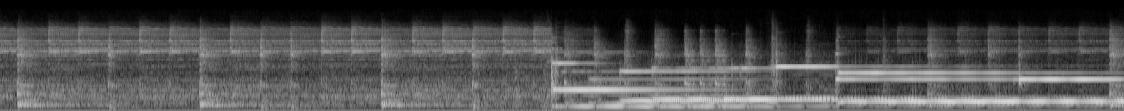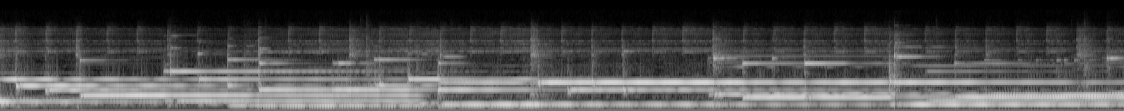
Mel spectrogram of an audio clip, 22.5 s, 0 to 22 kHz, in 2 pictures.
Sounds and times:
Marimba, xylophone: 0:05.5 - 0:22.4
Vibraphone: 0:05.5 - 0:22.4.

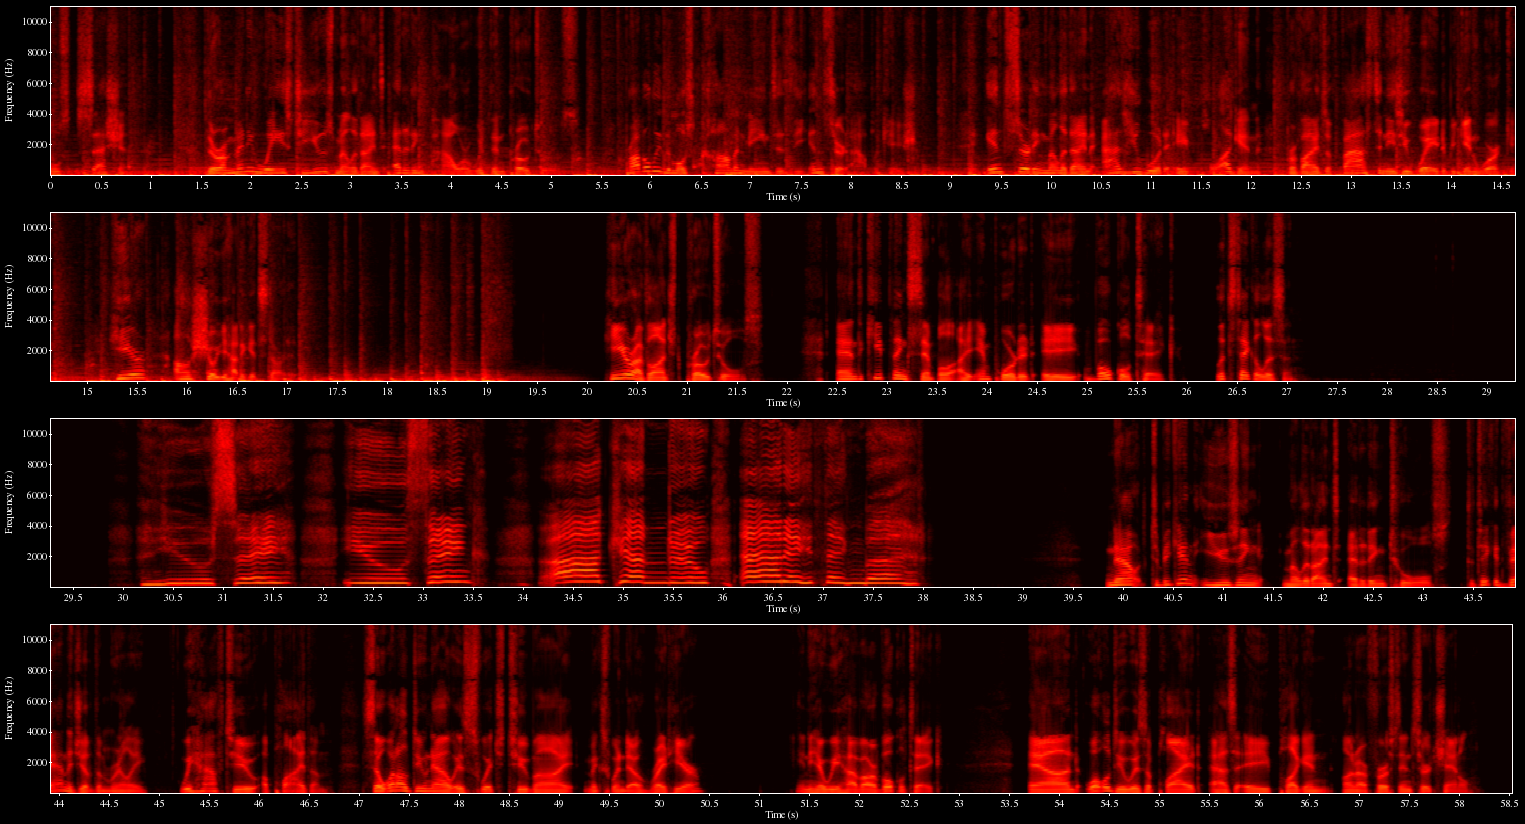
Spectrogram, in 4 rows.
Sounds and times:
Speech: 0:00.0 - 0:00.9, 0:01.6 - 0:17.2, 0:20.2 - 0:27.2, 0:39.9 - 0:50.5, 0:51.4 - 0:52.9, 0:53.7 - 0:58.2
Music: 0:00.0 - 0:20.1.

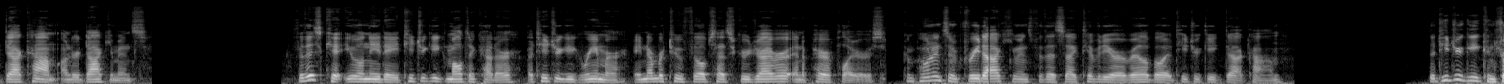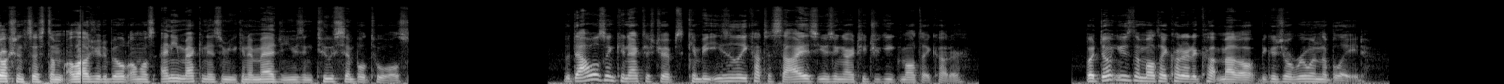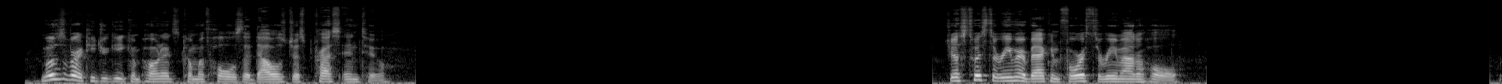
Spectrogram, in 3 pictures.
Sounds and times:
Speech: 0:00.0 - 0:01.6, 0:02.9 - 0:13.0, 0:14.3 - 0:19.2, 0:20.6 - 0:24.8, 0:25.9 - 0:28.8, 0:30.5 - 0:34.0, 0:39.5 - 0:42.0.

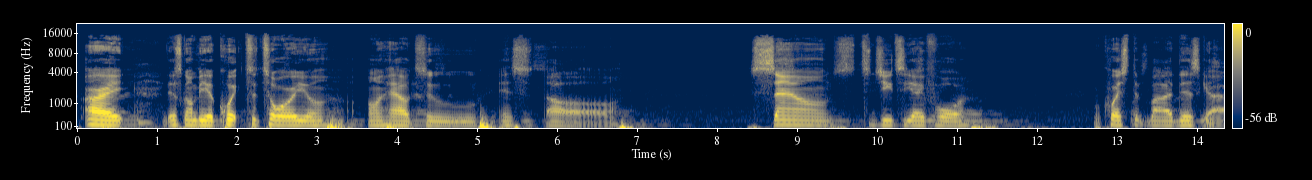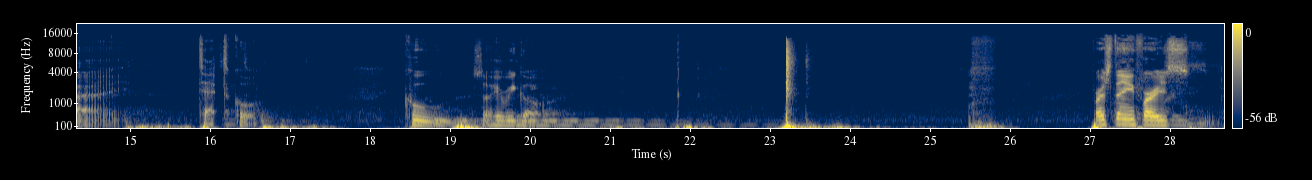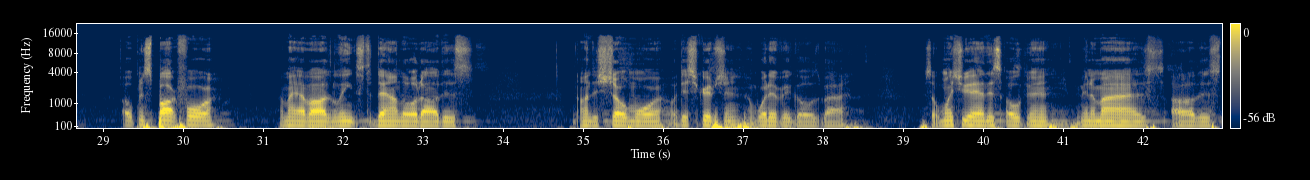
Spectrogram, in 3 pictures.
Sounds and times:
Speech: 0:00.1 - 0:06.9, 0:08.4 - 0:11.3, 0:12.7 - 0:15.0, 0:15.9 - 0:16.7, 0:18.4 - 0:20.5, 0:27.0 - 0:28.5, 0:29.2 - 0:30.5, 0:31.2 - 0:33.6, 0:34.9 - 0:38.4, 0:39.3 - 0:42.9.

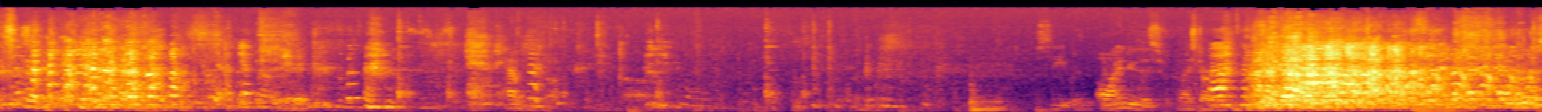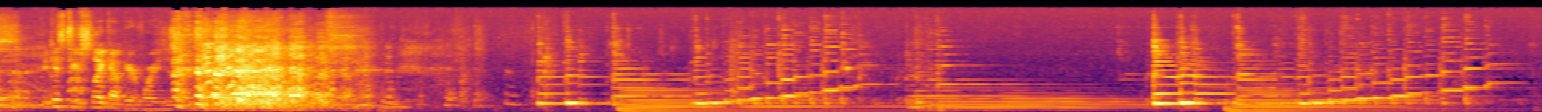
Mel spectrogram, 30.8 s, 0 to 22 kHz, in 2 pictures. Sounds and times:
Ukulele: 0:09.7 - 0:10.1, 0:20.3 - 0:30.8
Guitar: 0:20.7 - 0:30.8.

